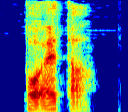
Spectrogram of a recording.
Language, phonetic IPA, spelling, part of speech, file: Polish, [pɔˈɛta], poeta, noun, Pl-poeta.ogg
